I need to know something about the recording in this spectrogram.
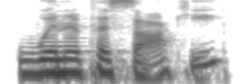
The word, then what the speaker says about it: Winnipesaukee: miles on oh goodness i know i looked up how to say this and i think it was said the way that i thought it was lake winnipesaukee yeah i've heard that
